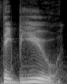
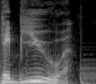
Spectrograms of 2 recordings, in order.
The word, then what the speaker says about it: debut: you know I'm like no it's debut the t is silent debut though I do laugh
